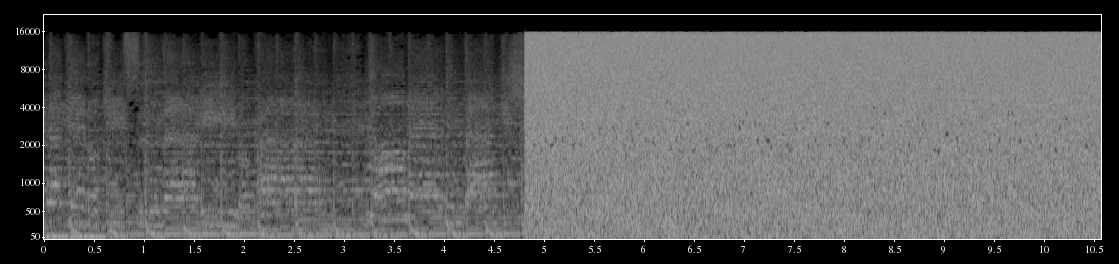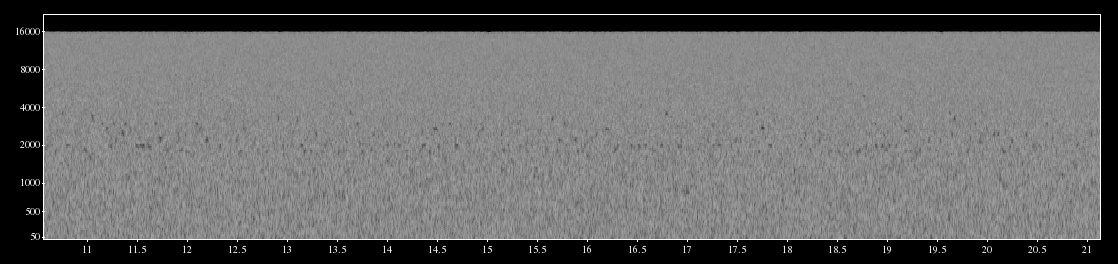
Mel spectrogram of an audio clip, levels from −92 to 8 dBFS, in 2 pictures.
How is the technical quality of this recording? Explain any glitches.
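Poor, because from 4.80 s right through to the end the audio collapses into loud hiss. That's samples built from the wrong bytes: the reader is assembling each sample's bytes incorrectly, whether it's shifted by a byte, has the byte order swapped, or is assuming the wrong alignment. The rapidly changing low bits end up as the big part of every value, so you get loud, harsh broadband noise.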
